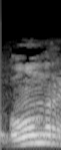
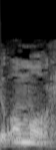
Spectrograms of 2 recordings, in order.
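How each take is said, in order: First: عمر said as omr, middle letter without vowel; with a silent middle consonant. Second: عمر said as omor, middle letter with a vowel; with a voweled middle consonant. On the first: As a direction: clip عمر to one syllable, omr. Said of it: "به سکون عین بخونید". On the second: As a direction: stretch عمر to two syllables, omor. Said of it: "هم به حرکت". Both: Shown as a demonstration.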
